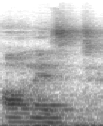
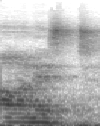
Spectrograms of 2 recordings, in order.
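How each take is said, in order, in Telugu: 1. ఈ పదం అచ్చు శబ్దంతో మొదలవుతుంది. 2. ఈ పదం అచ్చు శబ్దంతో మొదలవుతుంది.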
